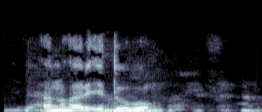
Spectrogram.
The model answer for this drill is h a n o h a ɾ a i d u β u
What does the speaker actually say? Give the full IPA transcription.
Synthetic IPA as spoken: h a n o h a ɾ i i d u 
